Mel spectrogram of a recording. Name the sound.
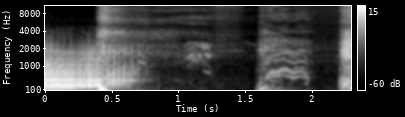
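imitated fart noise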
